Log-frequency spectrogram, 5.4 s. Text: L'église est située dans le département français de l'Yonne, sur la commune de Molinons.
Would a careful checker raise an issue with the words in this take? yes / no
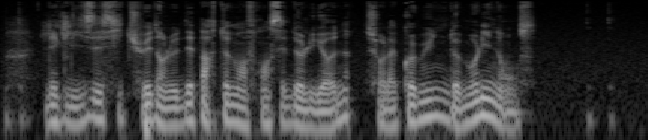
no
